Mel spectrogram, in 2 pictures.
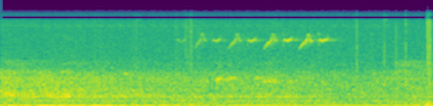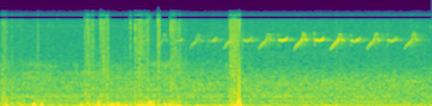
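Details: Female osprey at a nest webcam at Loch of the Lowes, Scotland, calling in response to the male's skydance display. She gives a rapid series of short, high, down-slurred chirps in two bursts. Low hum, clicks and knocks are heard throughout.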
